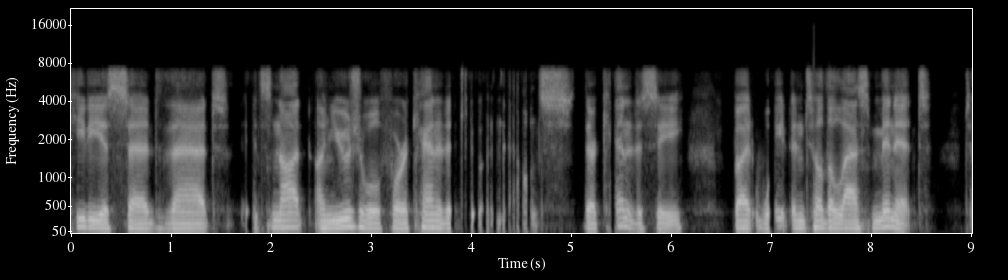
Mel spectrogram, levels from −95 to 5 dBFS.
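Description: A speech clip with lost AMR speech frames. At 1.75 to 1.87 s, after "said that", about 60 ms drops out. The decoder repeats its last good settings with falling gain, so the sound fades toward silence. After "not unusual for a", losses scatter from 3.80 to 4.65 s, with runs up to 60 ms. Shorter gaps follow at 5.40 to 5.53 s and 6.98 to 7.12 s. At 7.43 s a skip ahead points to a dropped buffer (overrun), likely from samples read too late. A tiny piece is lost and the two sides join directly.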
